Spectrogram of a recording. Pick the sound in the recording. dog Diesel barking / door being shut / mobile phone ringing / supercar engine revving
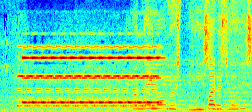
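mobile phone ringing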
